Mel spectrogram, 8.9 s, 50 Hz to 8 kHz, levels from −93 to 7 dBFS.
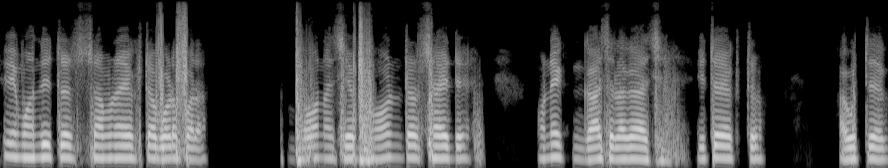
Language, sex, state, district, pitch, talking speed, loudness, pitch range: Bengali, male, West Bengal, Jalpaiguri, 165 Hz, 110 wpm, -16 LUFS, 155-170 Hz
